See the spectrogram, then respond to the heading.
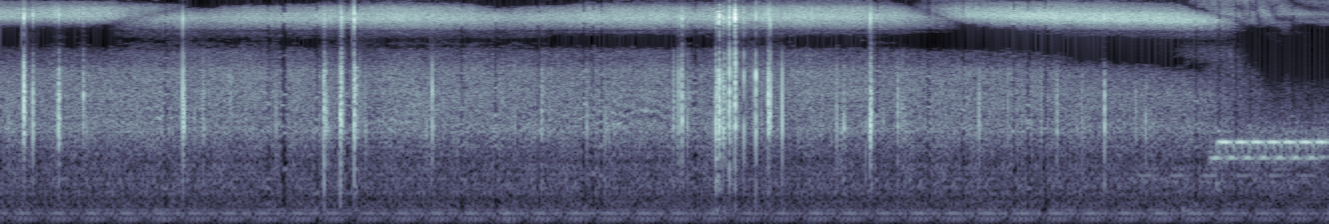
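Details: Ear wax microsuction in a traumatised ear: steady low pulsing suction hum with sharp clicks and crackles as wax is picked up, then a brief high whistle. Afterwards the eardrum is fully visible, possibly slightly retracted, with some peripheral wax left.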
